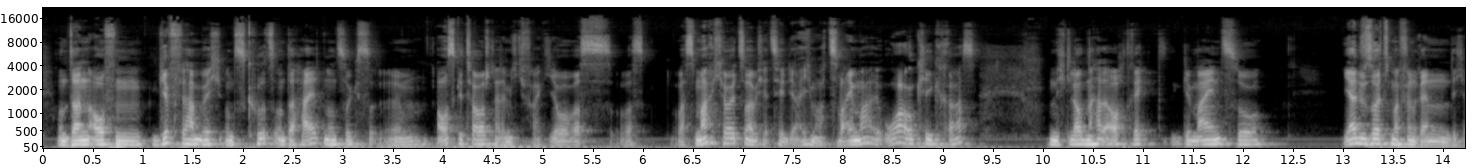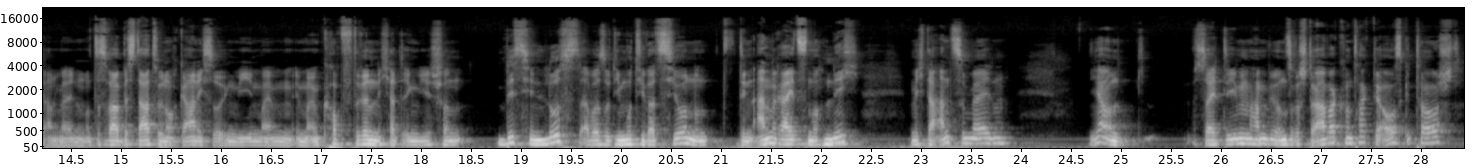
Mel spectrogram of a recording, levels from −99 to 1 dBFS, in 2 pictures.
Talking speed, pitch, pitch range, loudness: 205 wpm, 120 Hz, 110-130 Hz, -26 LUFS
